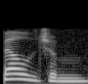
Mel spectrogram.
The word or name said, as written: Belgium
